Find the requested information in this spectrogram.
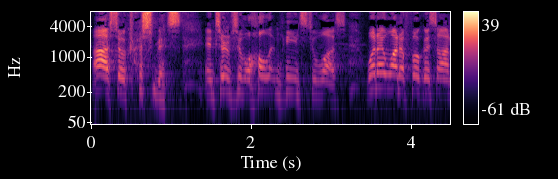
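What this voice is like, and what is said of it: Usual voice. Nothing is said of it.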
